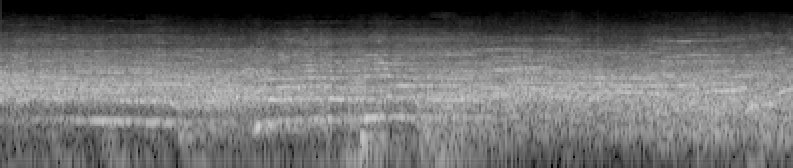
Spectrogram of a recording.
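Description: A large crowd cheers and screams loudly in an echoing hall.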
